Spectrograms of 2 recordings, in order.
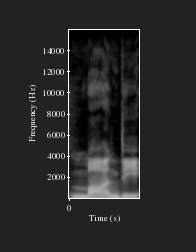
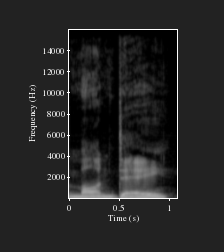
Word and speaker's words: Maundy: What is Maundy? And she did spell it right, because it's typically pronounced wrong. A lot of people want to call it Monday. It is not Monday.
